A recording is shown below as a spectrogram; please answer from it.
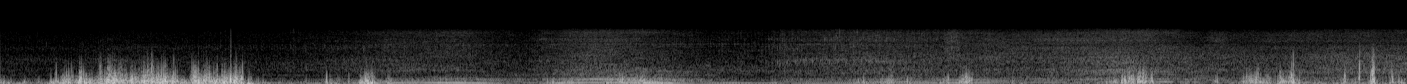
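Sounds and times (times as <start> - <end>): car engine driving past: 3.5 - 14.0.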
